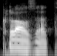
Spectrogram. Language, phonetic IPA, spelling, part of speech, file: Polish, [ˈklɔzɛt], klozet, noun, Pl-klozet.ogg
